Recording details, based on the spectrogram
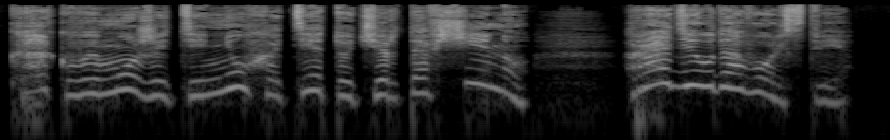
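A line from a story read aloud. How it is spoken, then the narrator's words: Rasping. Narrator (Russian): графиня прохрипела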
